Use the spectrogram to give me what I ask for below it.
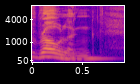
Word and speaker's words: Rowling: Marone JK Rowling no I believe it's pronounced rolling rolling you could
